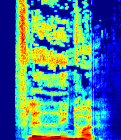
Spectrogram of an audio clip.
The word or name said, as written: FLADEINDHOLDS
